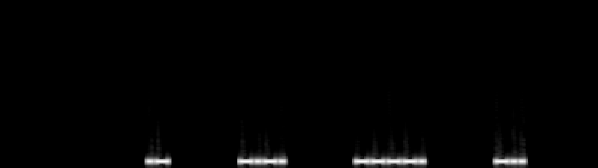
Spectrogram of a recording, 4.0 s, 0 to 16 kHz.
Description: Morse code, heard as a keyed tone, about 46 wpm, spaced as for 16 wpm, 700 Hz. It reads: AC9D
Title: USA Call Signs - 4 Characters - 6x Character Spacing - 45wpm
